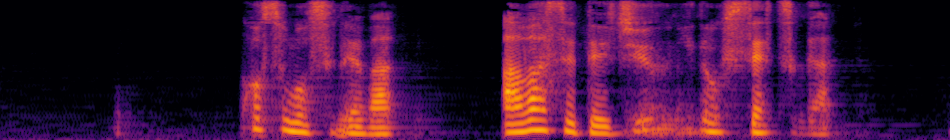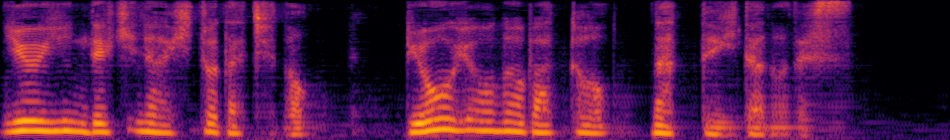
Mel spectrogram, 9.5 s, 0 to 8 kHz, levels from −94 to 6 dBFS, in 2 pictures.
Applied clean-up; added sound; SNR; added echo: neural mask model DeepFilterNet 3.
